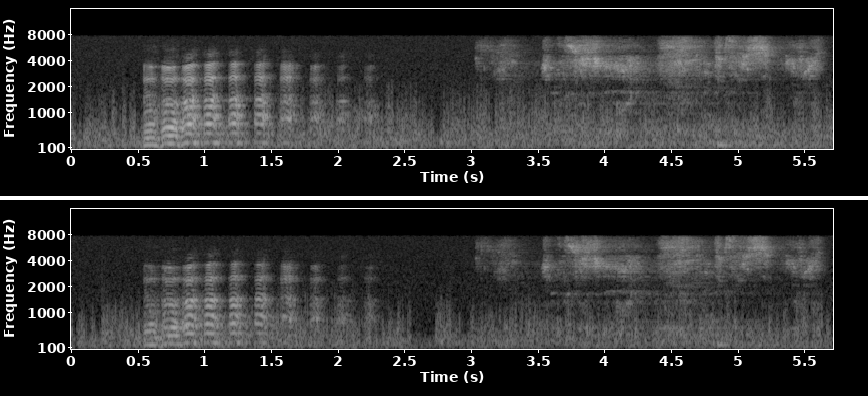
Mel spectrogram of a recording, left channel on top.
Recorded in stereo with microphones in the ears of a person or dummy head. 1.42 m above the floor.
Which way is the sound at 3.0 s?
15° left (ahead or behind).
